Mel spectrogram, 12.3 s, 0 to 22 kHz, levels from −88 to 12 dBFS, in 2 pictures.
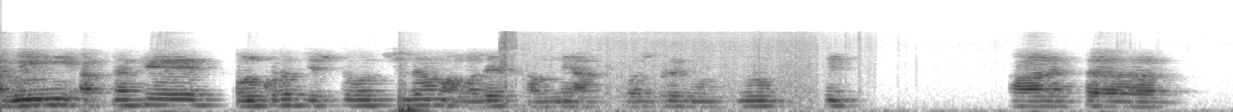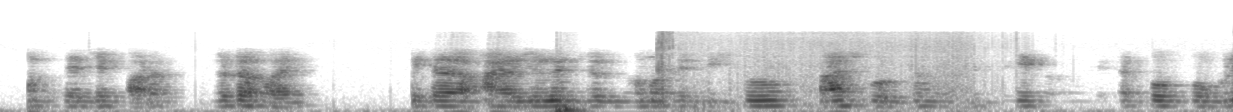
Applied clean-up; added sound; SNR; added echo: none; Fire; 14 dB; reverberation time 0.2 s.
